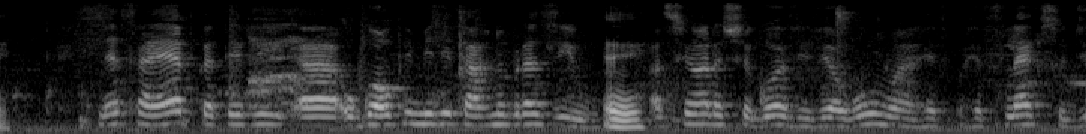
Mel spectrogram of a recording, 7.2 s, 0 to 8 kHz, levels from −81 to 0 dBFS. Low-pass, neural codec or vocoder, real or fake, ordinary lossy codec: 7.2 kHz; none; real; none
